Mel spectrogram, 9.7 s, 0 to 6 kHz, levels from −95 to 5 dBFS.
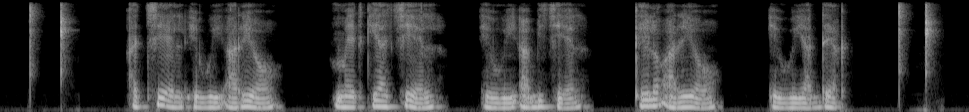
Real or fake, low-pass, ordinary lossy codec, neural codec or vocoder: real; 5.4 kHz; none; none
